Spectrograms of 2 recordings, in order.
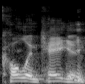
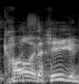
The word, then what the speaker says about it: Colkegan: would be colon colony it's not colin kagan yeah what's that it's colin keegan daniel come on i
